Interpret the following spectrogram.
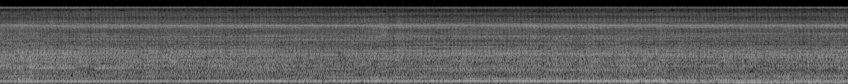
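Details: Honda CD 70 (70cc) motorcycle engine after timing chain noise repair, idling smoothly and evenly with a soft steady hum and no chain rattle or knocking.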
